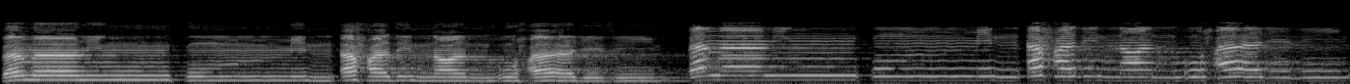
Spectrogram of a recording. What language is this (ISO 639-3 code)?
ara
